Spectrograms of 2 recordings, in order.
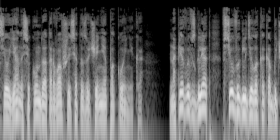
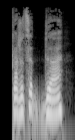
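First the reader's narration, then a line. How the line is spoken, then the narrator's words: Uncertain voice. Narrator (Russian): неуверенно произнес Леонов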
